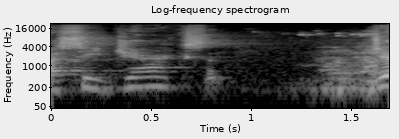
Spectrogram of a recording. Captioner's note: laughter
